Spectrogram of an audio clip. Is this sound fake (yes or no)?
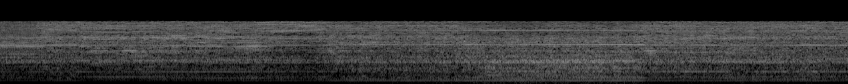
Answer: no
